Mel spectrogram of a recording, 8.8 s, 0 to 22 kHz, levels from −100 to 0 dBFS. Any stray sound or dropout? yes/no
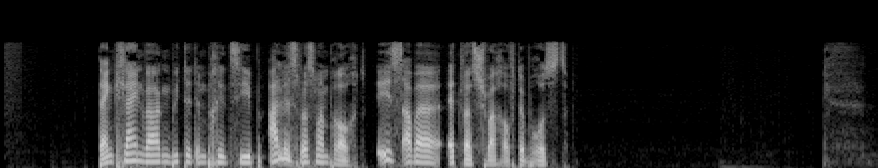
no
